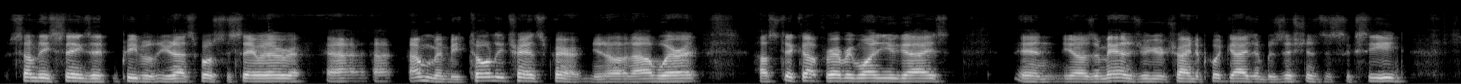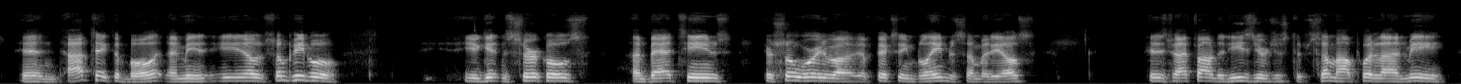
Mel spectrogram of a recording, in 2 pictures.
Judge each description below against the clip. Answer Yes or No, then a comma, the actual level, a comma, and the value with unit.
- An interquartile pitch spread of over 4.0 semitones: No, narrow, 2.4 semitones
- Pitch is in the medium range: Yes, medium, 145 Hz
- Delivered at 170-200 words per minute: Yes, average, 185 wpm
